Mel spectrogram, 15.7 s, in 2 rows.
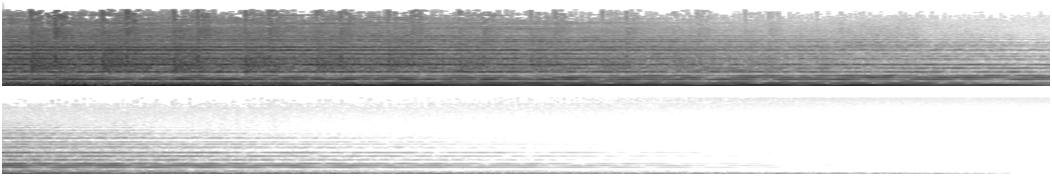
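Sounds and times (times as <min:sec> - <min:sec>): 
cinematic ocean music: 0:00.0 - 0:10.5.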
